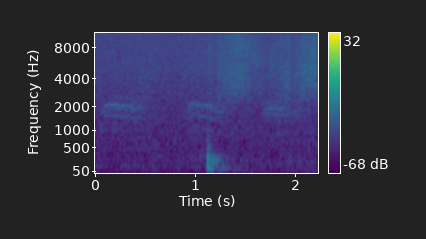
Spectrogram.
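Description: Near silence with faint short calls recurring several times in the background and a single knock about a second in. Near the end comes the faint rubbing of a duster wiping the whiteboard.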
